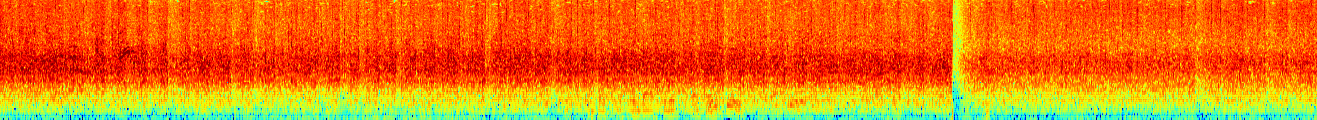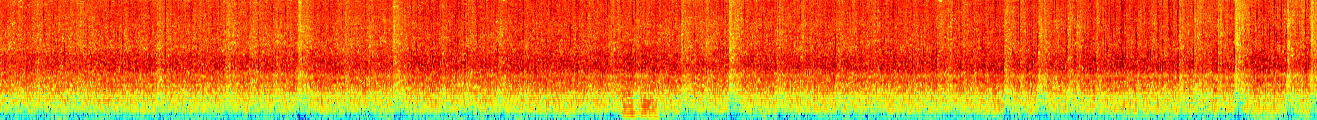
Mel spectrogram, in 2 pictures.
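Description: A large congregation applauding in a long, steady ovation, with a brief sudden drop about twelve seconds in.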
